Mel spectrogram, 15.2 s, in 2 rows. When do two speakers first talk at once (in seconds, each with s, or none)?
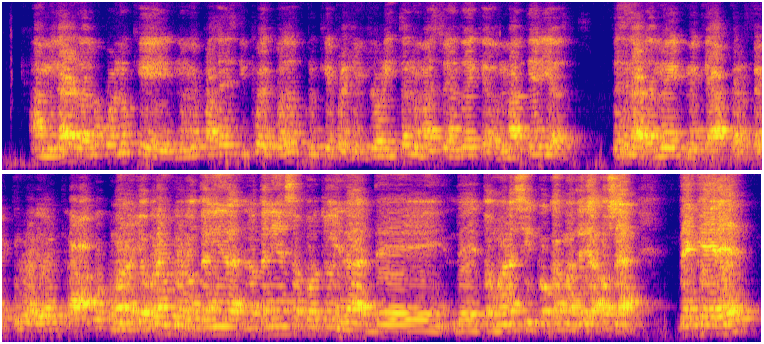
8.7 s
